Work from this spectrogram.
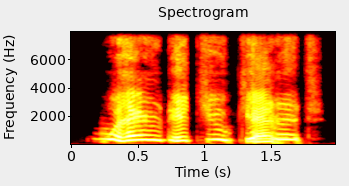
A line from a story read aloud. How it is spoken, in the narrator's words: he groaned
